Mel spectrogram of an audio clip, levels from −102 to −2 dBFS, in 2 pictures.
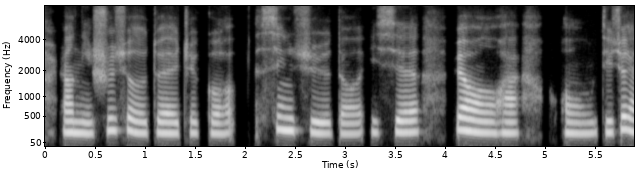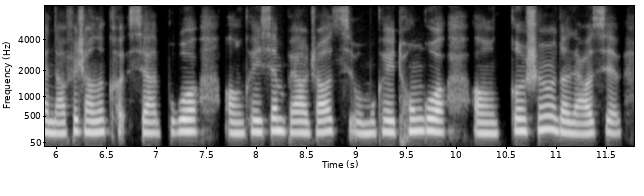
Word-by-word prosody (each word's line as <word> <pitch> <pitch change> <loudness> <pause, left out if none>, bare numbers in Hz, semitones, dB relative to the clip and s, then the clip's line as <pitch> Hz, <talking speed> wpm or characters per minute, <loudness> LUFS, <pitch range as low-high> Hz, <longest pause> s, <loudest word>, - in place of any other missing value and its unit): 让 200 -1 +3
你 185 -1 0
失 230 +5 -2
去 230 0 0
了 190 -2 +1
对 185 -1 +1
这 190 -1 -5
个 185 0 -3 0.2
兴 240 -3 +1
趣 195 -5 -1
的 180 0 -4
一 200 - -7
些 205 +1 +1 0.3
愿 235 -2 +8
望 205 -2 +6
的 195 -1 0
话， 190 -1 0 0.5
嗯， 185 0 -2
的 200 0 -2
确 250 +4 +2
感 210 -4 +3
到 185 0 0
非 220 +3 -1
常 205 -2 +1
的 210 - +1
可 - - -9
惜 200 - -3
啊。 190 0 -1
不 200 - -8
过 215 0 +4 0.5
可 210 - -3
以 - - +3
先 225 +2 +1
不 200 - -5
要 200 0 +2
着 200 +2 +1
急， 215 - -10
我 190 -2 -4
们 185 +1 -2
可 210 - -2
以 200 - +4
通 220 +2 0
过， 215 -2 +4 0.3
呃， 185 -1 -1
更 225 -1 +2
深 240 +3 -1
入 250 -1 +1
的 205 -3 +1
了 180 0 0
解， 195 -1 -5
200 Hz, 255 characters per minute, -21 LUFS, 190-215 Hz, 0.5 s, 愿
